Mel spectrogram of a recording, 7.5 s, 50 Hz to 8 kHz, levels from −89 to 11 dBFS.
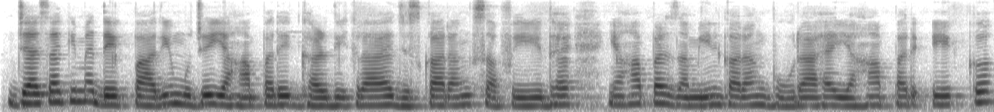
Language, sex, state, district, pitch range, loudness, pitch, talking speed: Hindi, female, Chhattisgarh, Kabirdham, 175-195 Hz, -18 LUFS, 185 Hz, 235 wpm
